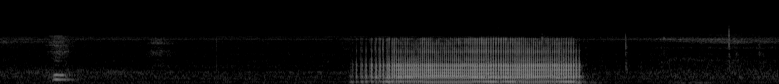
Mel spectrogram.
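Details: Labrador Retriever named Teco snoring while asleep indoors: one long loud rasping snore of about two seconds with a broad buzzy band, a few faint short sounds around it, quiet room otherwise.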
